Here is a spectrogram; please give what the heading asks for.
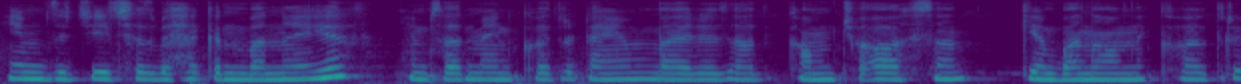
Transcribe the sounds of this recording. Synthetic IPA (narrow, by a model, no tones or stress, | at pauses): jimzɨt͡ʃiːt͡ʃʰɐzbɦɛkɐnbɐnɐjɐshimsaːt̪ʰmeːnkʰoːt̪ɾɨʈaːjmʋaːɾɐzʲaːd̪ɨkɐmt͡ʃʰuaːsɐn | kibɐnaːnikʰɐːt̪ɾɨ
